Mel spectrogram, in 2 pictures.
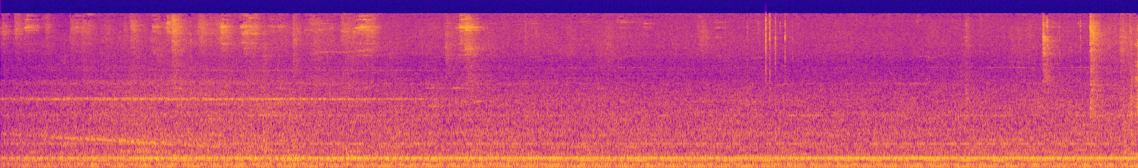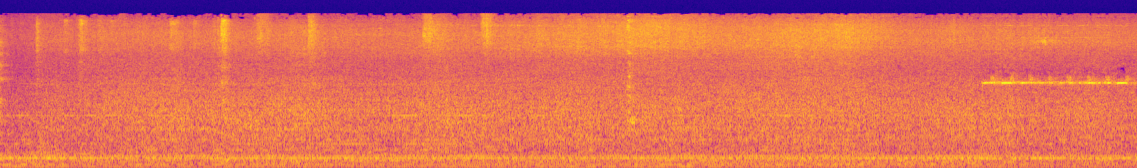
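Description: Electric Skytrain car running along the elevated track, heard from inside: a steady motor hum with wheel-and-rail noise that grows louder about halfway through. A short high beep sounds near the end.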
